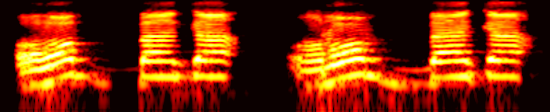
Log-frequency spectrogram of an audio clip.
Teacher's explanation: بِأَنَّ رَبَّكَ أَوْحَى لَهَا، بِأَنَّ رَبَّكَ أَوْحَى لَهَا، رَبَّكَ میں را کے اوپر زبر، تو را کے اوپر جب زبر ہو تو را کو پر پڑھ لیتے ہیں، اور را کو پر کر کے یعنی موٹا کر کے پڑھیں گے، منہ بھر کر آواز نکالیں گے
